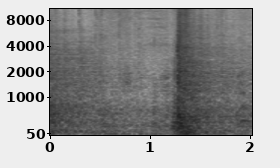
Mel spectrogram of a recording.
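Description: Oven door hinge arms being fitted back into their slots in the range frame, giving one short metal clunk a little over a second in.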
